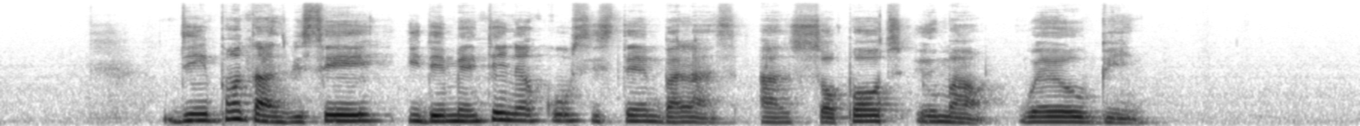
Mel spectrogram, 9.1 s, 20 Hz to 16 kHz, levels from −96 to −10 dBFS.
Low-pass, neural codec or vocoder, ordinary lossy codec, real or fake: 14.4 kHz; vocoder, 44.1 kHz, 128 mel bands, Pupu-Vocoder; none; fake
